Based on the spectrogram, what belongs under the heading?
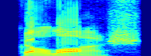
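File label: "golosh", American English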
